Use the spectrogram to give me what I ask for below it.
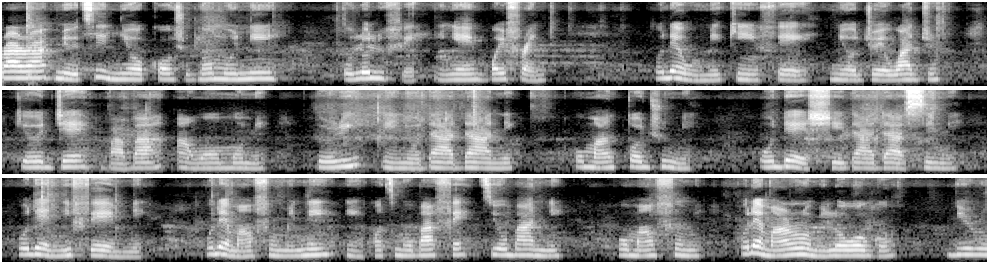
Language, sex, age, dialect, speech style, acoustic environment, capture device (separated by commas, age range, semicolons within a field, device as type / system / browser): Yoruba, female, 18-24, Nigeria - Lagos Yoruba, happy; excited; focused, people talking, mobile / Linux / Chrome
